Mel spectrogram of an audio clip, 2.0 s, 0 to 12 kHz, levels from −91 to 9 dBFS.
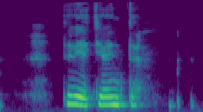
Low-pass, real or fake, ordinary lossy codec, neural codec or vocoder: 10.8 kHz; real; MP3, 96 kbps; none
